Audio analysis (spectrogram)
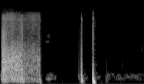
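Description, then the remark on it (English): A short, breathy fart: a burst of airy hiss lasting under half a second, then two quick, sharp pops in succession, with no talking. “Yeah, I farted.”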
